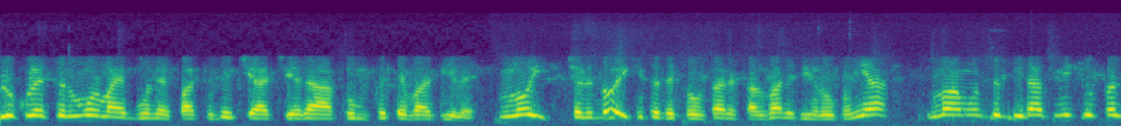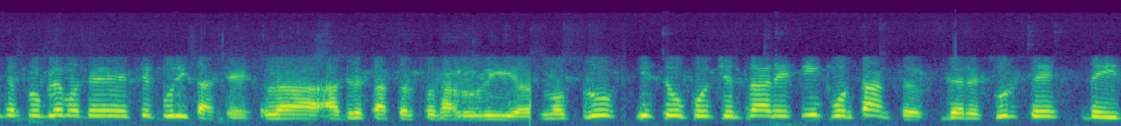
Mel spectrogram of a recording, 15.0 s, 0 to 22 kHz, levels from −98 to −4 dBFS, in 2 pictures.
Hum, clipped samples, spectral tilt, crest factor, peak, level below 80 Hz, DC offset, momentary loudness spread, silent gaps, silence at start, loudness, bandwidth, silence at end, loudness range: none; under 0.1%; -7.5 dB/octave; 14 dB; 0 dBFS; -64 dBFS; under 0.1%; 5 LU; none; 0 s; -15 LUFS; 3.6 kHz; 0 s; 1 LU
